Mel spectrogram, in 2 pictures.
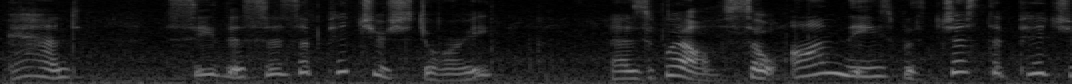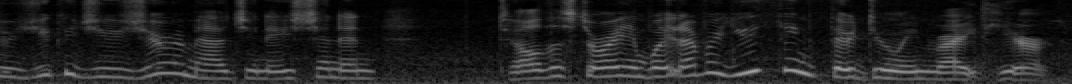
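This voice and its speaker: A woman's voice: sits high, big pitch swings, normal speed, a little mellow, slight background noise, rough recording. A woman reading a picture book aloud to young children, expressively, with encouraging, chatty explanations along the way. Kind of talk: slow children's read-aloud with chatty asides to listeners.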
